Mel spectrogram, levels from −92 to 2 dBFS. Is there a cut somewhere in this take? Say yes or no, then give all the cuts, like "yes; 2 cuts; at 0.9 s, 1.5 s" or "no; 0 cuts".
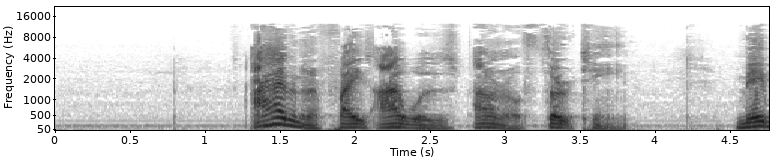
yes; 3 cuts; at 1.6 s, 2.1 s, 2.7 s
